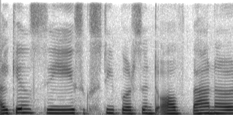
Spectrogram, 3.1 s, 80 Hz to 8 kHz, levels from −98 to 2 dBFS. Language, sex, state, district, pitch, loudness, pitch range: English, female, Maharashtra, Mumbai Suburban, 225 Hz, -15 LUFS, 215-235 Hz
